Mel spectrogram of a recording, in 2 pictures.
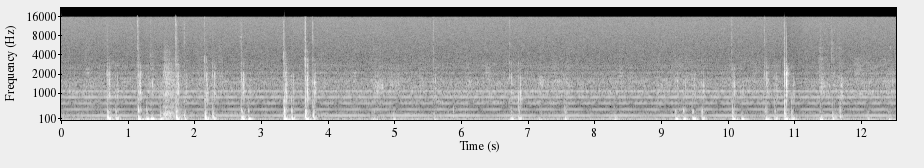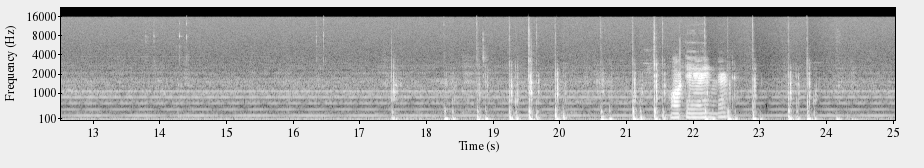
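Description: Keys on a computer keyboard click in quick bursts.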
